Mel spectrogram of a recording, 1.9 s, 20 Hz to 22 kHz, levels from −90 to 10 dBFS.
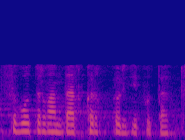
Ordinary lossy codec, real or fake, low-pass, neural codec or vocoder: AAC, 16 kbps; real; 7.2 kHz; none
